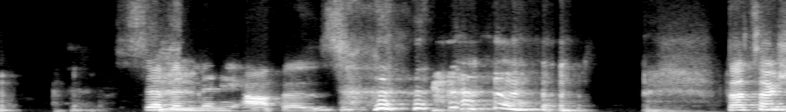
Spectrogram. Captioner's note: laughs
